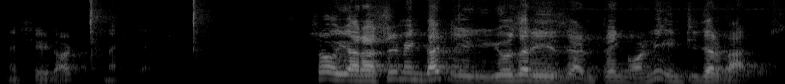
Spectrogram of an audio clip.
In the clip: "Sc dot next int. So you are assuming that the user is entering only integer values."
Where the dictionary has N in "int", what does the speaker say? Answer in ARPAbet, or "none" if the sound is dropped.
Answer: none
